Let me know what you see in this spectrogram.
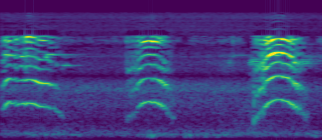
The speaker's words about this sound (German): Aber als Anna einmal fragte, wie machen denn Katzen?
